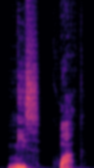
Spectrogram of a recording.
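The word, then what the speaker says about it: Mixcoac: you an American wanted to see Mis quak pronounced Mis quack the conductor failed to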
